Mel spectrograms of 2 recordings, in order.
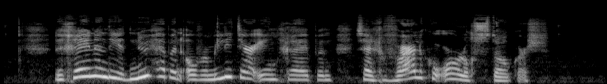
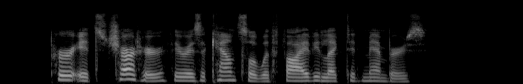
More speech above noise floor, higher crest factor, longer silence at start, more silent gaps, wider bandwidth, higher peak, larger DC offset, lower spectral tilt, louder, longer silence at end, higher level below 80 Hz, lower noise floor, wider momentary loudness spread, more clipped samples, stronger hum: second, 41 dB vs 54 dB; second, 16 dB vs 24 dB; second, 0.3 s vs 0.5 s; neither; about the same, 10.5 kHz vs 11.5 kHz; first, -4 dBFS vs -12 dBFS; neither; about the same, -4.5 dB/octave vs -3.5 dB/octave; first, -18 LUFS vs -33 LUFS; second, 0.6 s vs 1 s; first, -64 dBFS vs -82 dBFS; second, -60 dBFS vs -87 dBFS; first, 15 LU vs 12 LU; neither; neither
